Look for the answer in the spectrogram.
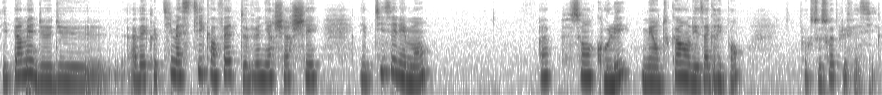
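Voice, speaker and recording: A woman with a slightly high voice, speaking at normal speed, hosts a card-making tutorial. She keeps it casual, talking while she crafts and filling her speech with hesitations and fillers.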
